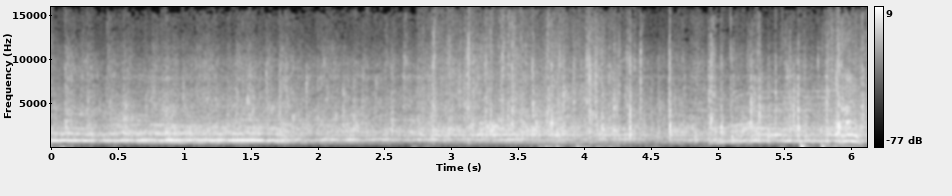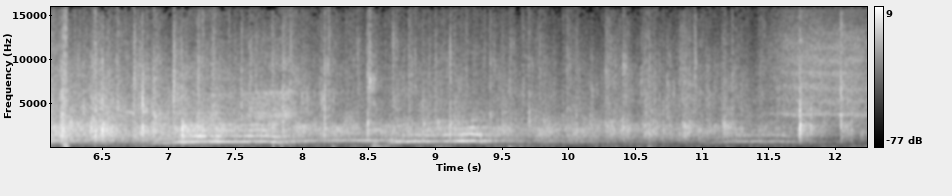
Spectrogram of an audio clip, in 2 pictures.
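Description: A crowd at Axe Church claps loudly and steadily to welcome the superintendent, a dense wash of applause that holds through the whole stretch, with some cheering and whoops rising above it.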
